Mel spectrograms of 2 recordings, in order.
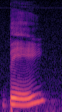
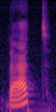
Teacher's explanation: However, during the hold or compression stage, a vibration of the vocal folds occurs in the production of B. يعني وانا بنطق البي العادية بتاع book, انا بيبدأ يحصل vibration even before I say it, even before I release air.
